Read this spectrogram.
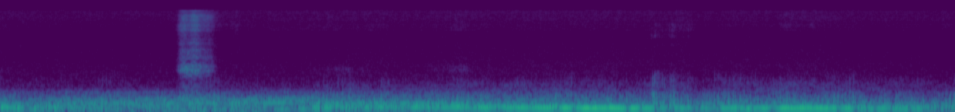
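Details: Cat stroked before sleep, purring in a low steady rumble with slow breathing pulses, broken by a brief rustling click near two seconds and another faint click later.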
